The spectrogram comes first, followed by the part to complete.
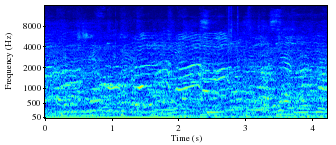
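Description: Many young children's voices chattering and calling out over one another, with music playing underneath.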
